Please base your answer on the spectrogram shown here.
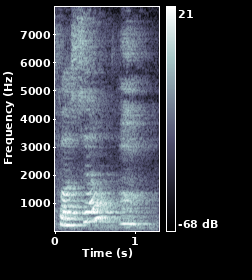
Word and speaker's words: Fisel: My last name's pronounced Fel. What? I've been mispronouncing your name for over a year, babe. It's all right, everyone. It's French. It's French.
